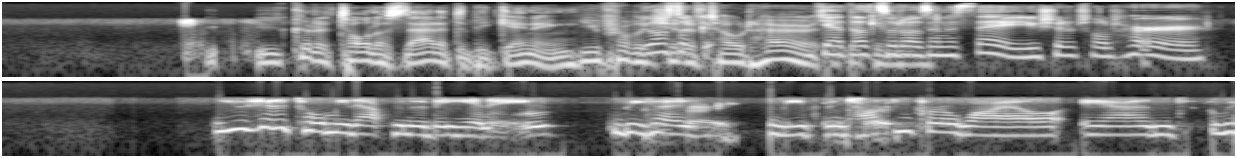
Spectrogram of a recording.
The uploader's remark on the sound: Phone Prank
